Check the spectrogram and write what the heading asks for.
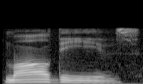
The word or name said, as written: Maldives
